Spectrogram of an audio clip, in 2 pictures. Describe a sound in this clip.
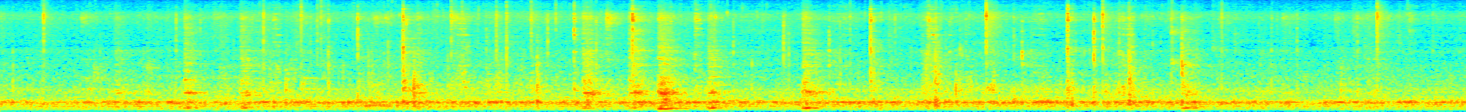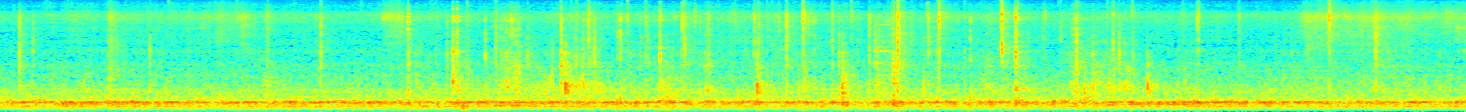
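A wooden spoon stirs and scrapes against a metal pot.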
